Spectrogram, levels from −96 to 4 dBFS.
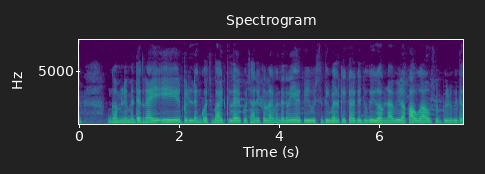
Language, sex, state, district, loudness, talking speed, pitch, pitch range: Hindi, female, Chhattisgarh, Rajnandgaon, -28 LUFS, 210 wpm, 195 Hz, 190-195 Hz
